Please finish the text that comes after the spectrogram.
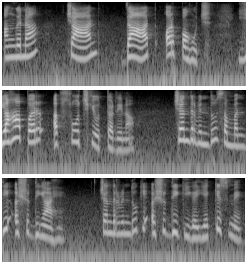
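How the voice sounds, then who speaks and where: A woman's voice: high voice, animated, measured pace, bright, forceful tone. A young adult woman teaching Hindi in an online exam-prep class, quizzing her students, coaxing them and calling them beta.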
